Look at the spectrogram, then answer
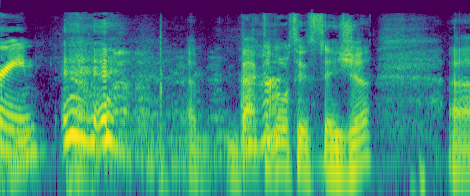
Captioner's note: laughter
